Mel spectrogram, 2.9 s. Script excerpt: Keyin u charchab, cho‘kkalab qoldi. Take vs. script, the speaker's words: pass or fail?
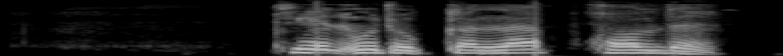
fail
